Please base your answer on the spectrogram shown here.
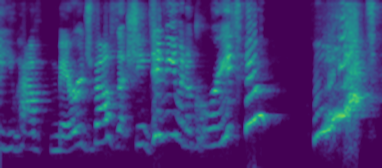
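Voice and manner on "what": high loud shocked what; incredulous what. Real, not acted. Reacting to the vows, a loud high shocked what. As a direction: squeal it in total disbelief.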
